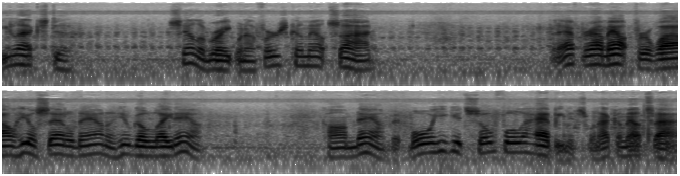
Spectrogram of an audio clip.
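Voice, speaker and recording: A man with an American accent speaks at a fairly high pitch, leaving long, frequent pauses. Noticeable background noise runs underneath. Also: ordinary pitch variation, moderate pace. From Kentucky. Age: 60s. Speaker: pet owner livestreamer. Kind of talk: casual livestream chat to viewers. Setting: outdoors.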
